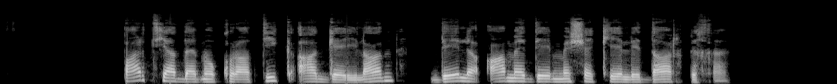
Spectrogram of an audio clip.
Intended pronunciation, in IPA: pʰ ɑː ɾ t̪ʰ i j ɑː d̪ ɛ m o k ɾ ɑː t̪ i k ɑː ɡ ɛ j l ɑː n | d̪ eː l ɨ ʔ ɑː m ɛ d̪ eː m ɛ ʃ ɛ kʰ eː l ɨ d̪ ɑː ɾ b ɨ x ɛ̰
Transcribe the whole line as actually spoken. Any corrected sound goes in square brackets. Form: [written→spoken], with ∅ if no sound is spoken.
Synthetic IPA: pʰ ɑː ɾ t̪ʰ i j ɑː d̪ ɛ m o k ɾ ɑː t̪ i k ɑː ɡ ɛ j l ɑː n | d̪ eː l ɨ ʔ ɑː m ɛ d̪ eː m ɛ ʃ ɛ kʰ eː l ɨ d̪ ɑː ɾ b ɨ x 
